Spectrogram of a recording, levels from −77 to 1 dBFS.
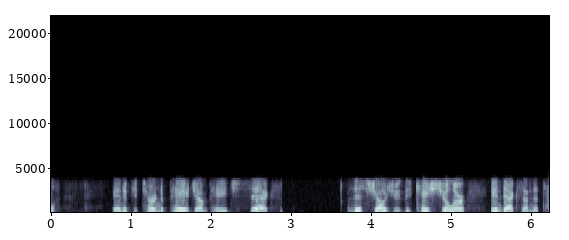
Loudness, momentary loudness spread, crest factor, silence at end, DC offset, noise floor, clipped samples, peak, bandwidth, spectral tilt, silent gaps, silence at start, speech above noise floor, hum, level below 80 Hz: -19 LUFS; 9 LU; 18 dB; 0 s; under 0.1%; -66 dBFS; under 0.1%; -4 dBFS; 4 kHz; -8.5 dB/octave; none; 0 s; 47 dB; none; -68 dBFS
